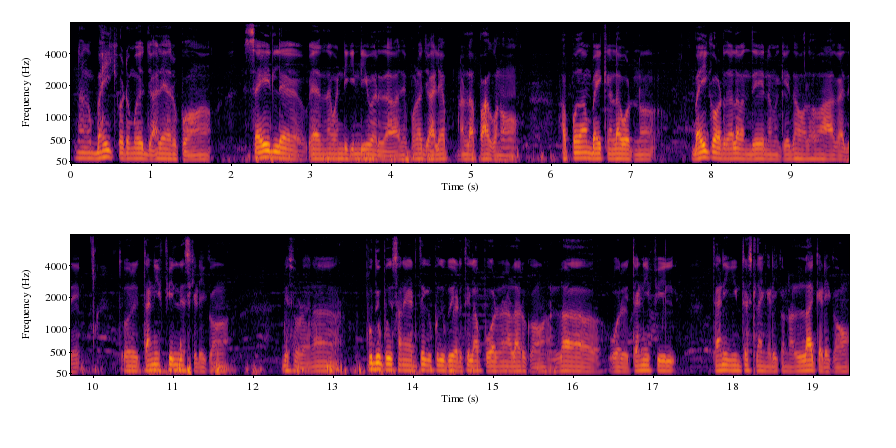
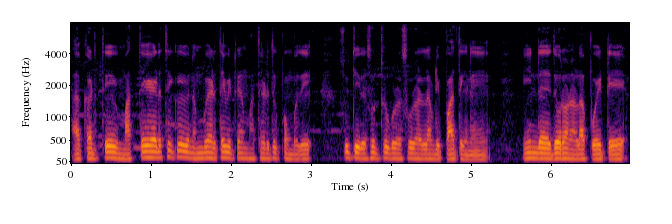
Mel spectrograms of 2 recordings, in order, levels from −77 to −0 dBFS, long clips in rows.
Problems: constant background noise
